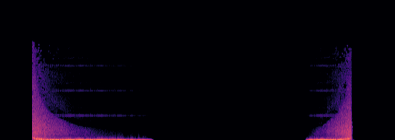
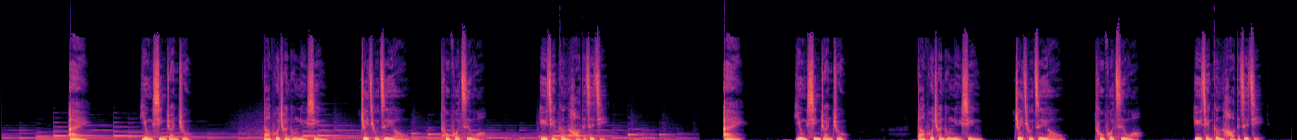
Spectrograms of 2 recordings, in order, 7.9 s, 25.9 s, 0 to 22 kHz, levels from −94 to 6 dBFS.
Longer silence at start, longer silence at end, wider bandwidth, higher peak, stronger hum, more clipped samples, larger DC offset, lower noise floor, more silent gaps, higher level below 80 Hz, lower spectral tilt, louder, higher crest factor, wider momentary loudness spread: first, 0.65 s vs 0.4 s; first, 0.9 s vs 0.75 s; second, 8.6 kHz vs 16.5 kHz; second, -14 dBFS vs 0 dBFS; neither; neither; neither; first, under -90 dBFS vs -78 dBFS; first, 3.10-6.08 s vs none; first, -30 dBFS vs -44 dBFS; first, -7.5 dB/octave vs -5.5 dB/octave; second, -28 LUFS vs -16 LUFS; about the same, 14 dB vs 18 dB; second, 13 LU vs 20 LU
